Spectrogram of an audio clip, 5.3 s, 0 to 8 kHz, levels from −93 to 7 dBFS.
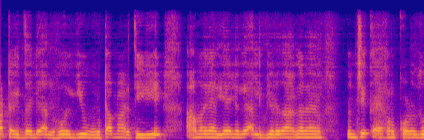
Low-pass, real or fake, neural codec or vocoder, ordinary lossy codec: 7.2 kHz; fake; codec, 44.1 kHz, 2.6 kbps, DAC; none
